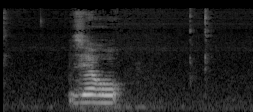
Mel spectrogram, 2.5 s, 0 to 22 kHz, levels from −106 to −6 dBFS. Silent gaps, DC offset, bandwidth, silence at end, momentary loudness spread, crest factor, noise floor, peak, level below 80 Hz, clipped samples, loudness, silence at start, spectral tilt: none; under 0.1%; 16.5 kHz; 0.45 s; 21 LU; 18 dB; -76 dBFS; -30 dBFS; -88 dBFS; under 0.1%; -44 LUFS; 0.7 s; -2 dB/octave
